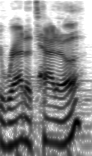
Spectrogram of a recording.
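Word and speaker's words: Rattata: So, I said rat-a-tat-ta for so long, and it took so long for somebody to correct me. They're like, why are you saying it like that? It's like, what do you mean? They're like, you're saying rat-a-tat-ta, it's rat-a-tat.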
